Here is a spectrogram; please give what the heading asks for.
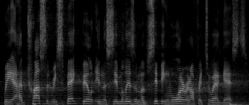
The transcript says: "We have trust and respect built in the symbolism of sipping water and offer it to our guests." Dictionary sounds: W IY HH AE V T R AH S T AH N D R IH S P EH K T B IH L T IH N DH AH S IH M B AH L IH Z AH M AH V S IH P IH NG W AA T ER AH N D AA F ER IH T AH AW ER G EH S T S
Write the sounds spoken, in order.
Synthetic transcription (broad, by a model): W IY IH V T R AH S T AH D R IH S P EH K T B IH L T IH N DH AH S IH M B AH L IH Z AH M AH V S IH P IH NG W AA T ER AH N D AA F ER IH T AH AW ER G EH S T S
